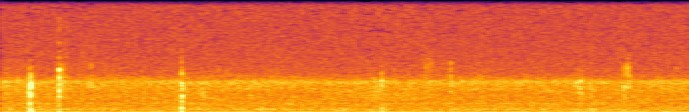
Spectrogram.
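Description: Trading cards flick and slide against each other as they are shuffled by hand.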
